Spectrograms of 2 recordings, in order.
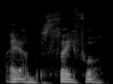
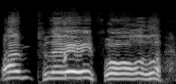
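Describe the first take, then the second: First: It is said deeper, sincerely, without exaggeration. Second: It is said wildly, with exaggeration.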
